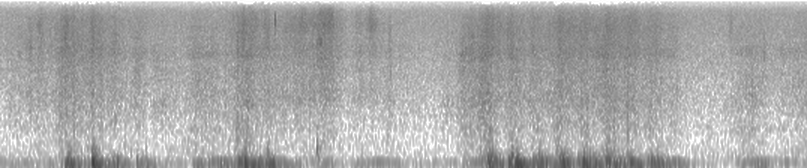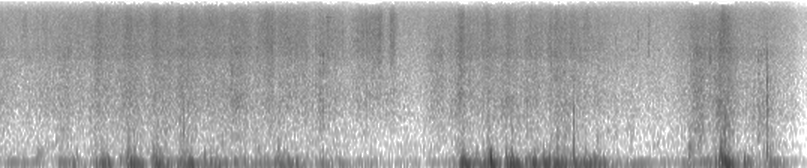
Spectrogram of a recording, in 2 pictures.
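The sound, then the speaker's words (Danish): Thick tweed wool fabric is rubbed, giving a deep, muffled rumbling in about five slow, repeated strokes with brief quieter pauses between them. “Kan I høre sådan en dyb bulleren?”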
